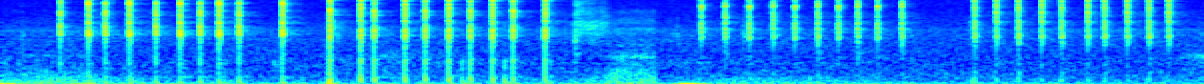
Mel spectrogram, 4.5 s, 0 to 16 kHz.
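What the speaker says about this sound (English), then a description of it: "This kind of feels like default mouse switch. I'll do a quick sound test of both real quick." Crisp, rapid clicks from the switches of a Pulsar X2 Boardzy Edition gaming mouse come in quick bursts of evenly spaced presses, close and fairly quiet.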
